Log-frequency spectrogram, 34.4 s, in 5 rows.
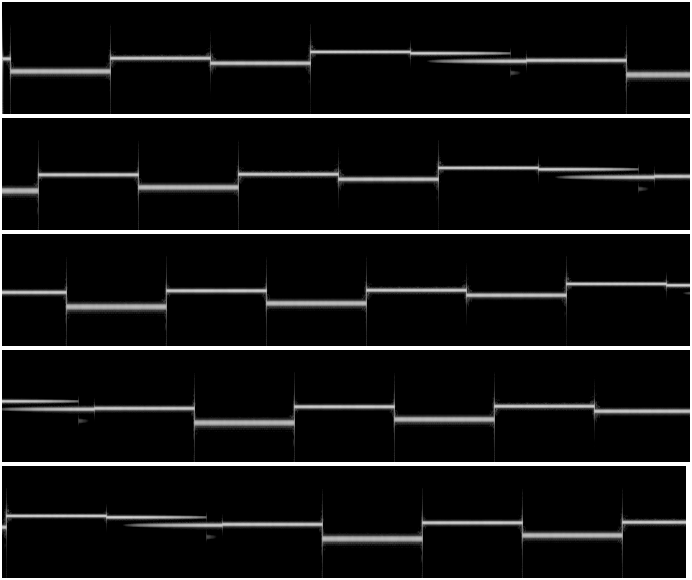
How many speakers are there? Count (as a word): zero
